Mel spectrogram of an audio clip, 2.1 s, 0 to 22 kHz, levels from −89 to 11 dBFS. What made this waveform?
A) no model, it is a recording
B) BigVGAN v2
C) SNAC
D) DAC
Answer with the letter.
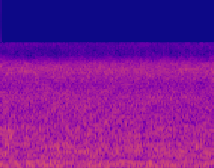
C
